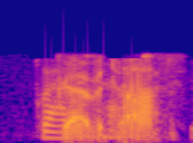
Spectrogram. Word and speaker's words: Gravitas: Gravitas? – Gravitas, yeah.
